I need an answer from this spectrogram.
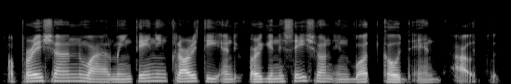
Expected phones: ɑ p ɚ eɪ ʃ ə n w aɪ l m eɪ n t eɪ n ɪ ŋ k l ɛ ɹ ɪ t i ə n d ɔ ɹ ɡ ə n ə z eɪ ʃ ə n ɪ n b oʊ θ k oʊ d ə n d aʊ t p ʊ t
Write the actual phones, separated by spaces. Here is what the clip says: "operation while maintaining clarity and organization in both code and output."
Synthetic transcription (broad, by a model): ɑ p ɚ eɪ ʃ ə n w aɪ l m eɪ n t eɪ n ɪ ŋ k l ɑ ɹ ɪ t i ə n d ɔ ɹ ɡ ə n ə s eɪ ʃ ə n ɪ n b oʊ t k oʊ d ə n d aʊ t p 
